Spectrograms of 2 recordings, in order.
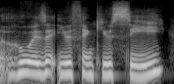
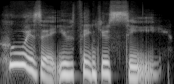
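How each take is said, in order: First: It is said on one flat note. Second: It is said with widely varied pitch. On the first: The speaker calls it wrong. "You might be saying it on the same note" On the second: The speaker calls it right. "now we're trying to open it up"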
